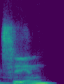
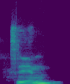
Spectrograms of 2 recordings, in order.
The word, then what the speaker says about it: Qin: Esto se escribe así en el alfabeto fonético chino y se lee Qin, es un segundo tono, Qin.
